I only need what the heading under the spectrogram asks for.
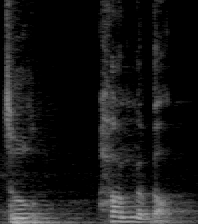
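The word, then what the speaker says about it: Xu Hongbo: mi hanno insegnato a pronunciare questo nome, che è Zhu Hongbo. Si scrive con la X, U, Xu, e Hongbo all'inizio c'è un H.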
